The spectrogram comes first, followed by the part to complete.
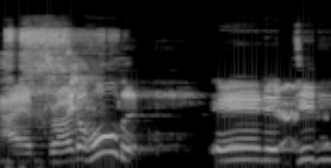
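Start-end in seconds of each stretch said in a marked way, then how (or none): none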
